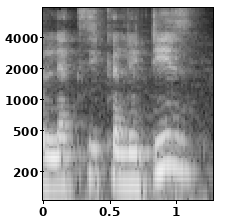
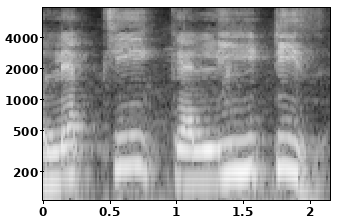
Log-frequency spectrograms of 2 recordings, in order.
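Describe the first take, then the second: First: Said in the usual way. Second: लेक्सिकलिटीज slowly, long ली and टीज; slow pronunciation. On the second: Shown as a demonstration. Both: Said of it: "ईज यहाँ पढ़ा जा रहा है".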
